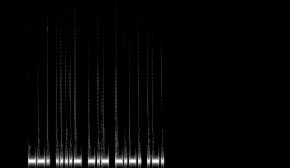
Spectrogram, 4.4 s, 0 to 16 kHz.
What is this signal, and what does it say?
Morse code, heard as a keyed tone, about 36 wpm, 700 Hz. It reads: G4KCR
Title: DXCC-100 Call Signs - 5 Characters - Repeated 2x - 35wpm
